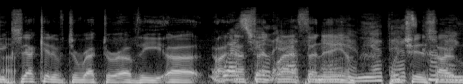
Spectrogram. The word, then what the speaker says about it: Athenaeum: Well, we go by Athenaeum. There's some people who pronounce it differently, but Athenaeum is the standard.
